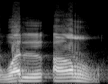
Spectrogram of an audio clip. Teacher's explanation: Ra sukun sebelumnya fathah, dibaca tebal. Wal ar. Ra sukunnya dibaca tebal.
